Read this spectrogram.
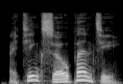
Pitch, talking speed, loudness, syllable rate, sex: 130 Hz, 195 wpm, -16 LUFS, 4.8 syllables/s, male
